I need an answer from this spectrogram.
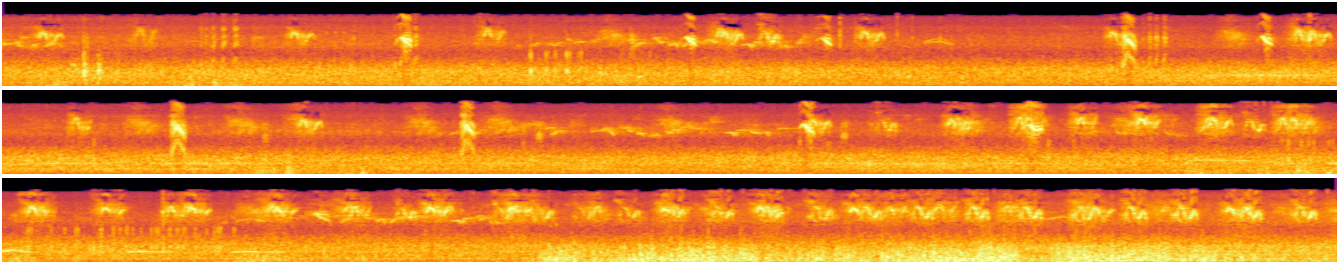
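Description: Birds chirping: short, high chirps, scattered at first and then a rapid, dense run through the second half. A low rumbling noise joins in for the last several seconds.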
